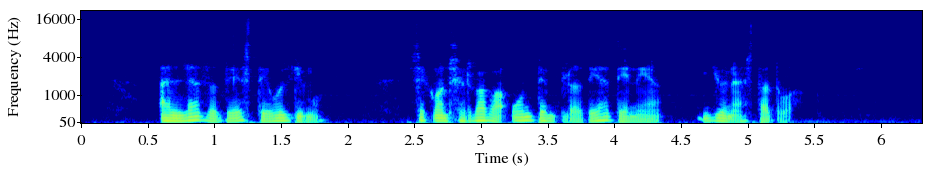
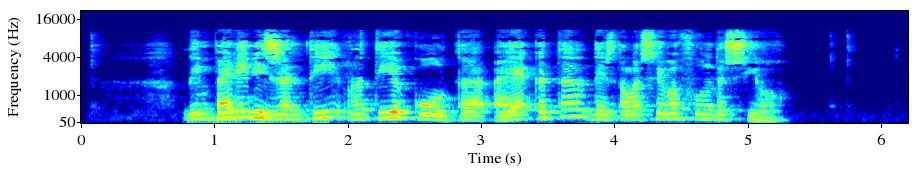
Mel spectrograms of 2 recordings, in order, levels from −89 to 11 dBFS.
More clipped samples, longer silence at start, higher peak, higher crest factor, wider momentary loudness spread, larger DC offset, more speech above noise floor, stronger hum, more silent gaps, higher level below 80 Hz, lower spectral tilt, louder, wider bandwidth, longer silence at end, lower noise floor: neither; about the same, 0.6 s vs 0.55 s; second, -20 dBFS vs -6 dBFS; about the same, 20 dB vs 20 dB; about the same, 9 LU vs 10 LU; neither; about the same, 35 dB vs 36 dB; neither; neither; first, -56 dBFS vs -62 dBFS; first, -10 dB/octave vs -3 dB/octave; second, -40 LUFS vs -23 LUFS; second, 6.6 kHz vs 11.5 kHz; about the same, 0.95 s vs 0.95 s; first, -74 dBFS vs -60 dBFS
